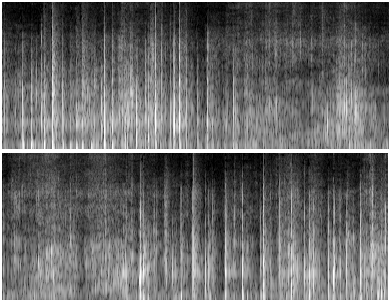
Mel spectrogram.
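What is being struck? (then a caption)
Plastic bead organizer with beads. Long nails and fingertips tap the lid of a round, clear plastic bead organizer with many compartments, filled with assorted glass and metal beads and closed with its lid. Rapid, crisp clicking taps fill the start and end of the clip, with a softer, quieter stretch of lighter tapping in the middle. Each tap is short and dry, with almost no ring.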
